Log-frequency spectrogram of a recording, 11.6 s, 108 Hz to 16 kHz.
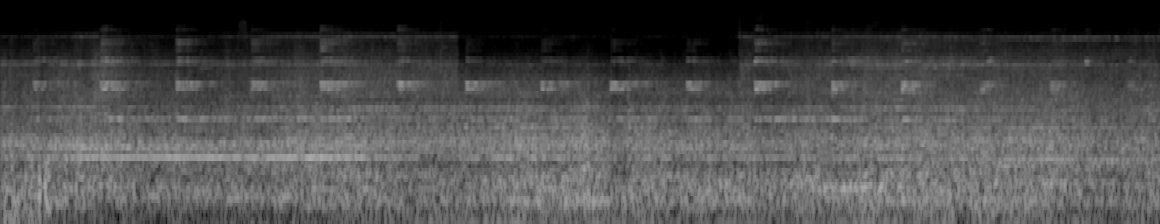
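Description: A Long Island Rail Road DM30AC dual-mode locomotive passes at the head of a train of bilevel coaches, with a steady rumble and drone. Its bell rings with an even ding about every two-thirds of a second.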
